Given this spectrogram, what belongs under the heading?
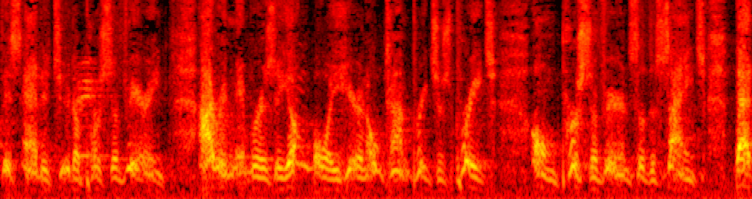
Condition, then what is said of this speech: Vocal cord paralysis. I apologize for my voice.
